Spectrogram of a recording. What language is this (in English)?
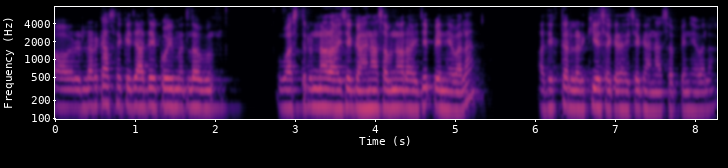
Maithili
